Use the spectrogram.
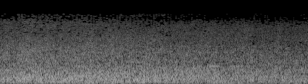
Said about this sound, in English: I have another minute and 35 of this ocean sound.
